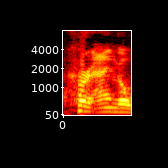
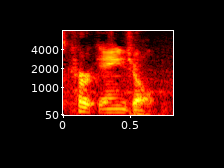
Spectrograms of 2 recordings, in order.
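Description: First: Said in the usual way. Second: "Kirk Angel" with Angel like the heavenly being; deliberately wrong "Kirk Angel"; mispronounced name. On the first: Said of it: "Kurt Angle was Kirk Angel". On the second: Retold or imitated. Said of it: "mispronounce everyone's name".

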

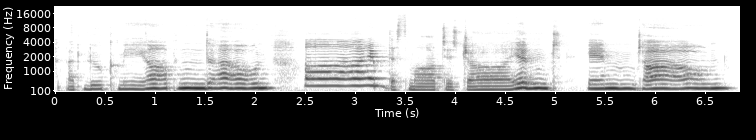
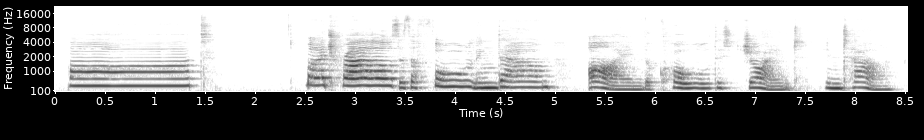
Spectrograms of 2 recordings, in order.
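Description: First: Sung, slow, loud, stretched-out boast; sung, draw out the last line like a grand finale; sung, triumphant slowed-down ending; proud sung finish. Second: Sung, slow, drawn-out lament that fades; sung, let the boast sag into a shivery complaint; sung, forlorn slowed finale; sadder sung ending. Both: A narrator's reading. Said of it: "singing to himself".

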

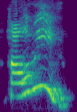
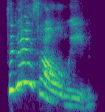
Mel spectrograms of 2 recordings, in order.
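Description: First: Excited announcement. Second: Said in the usual way. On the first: A narrator's reading. Reading the story to viewers, "Halloween" said high and thrilled. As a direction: sing out "Halloween" like the best day of the year. Narrator announces favourite day.

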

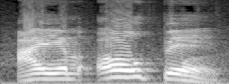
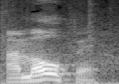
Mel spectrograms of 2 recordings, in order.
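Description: First: Loud, higher, emphatic call; insistent shout. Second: Said in the usual way. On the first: Real, not acted. Player calling for the ball, insistent shout.

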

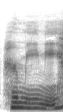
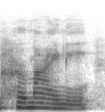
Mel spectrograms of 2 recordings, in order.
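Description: First: Hermine said her-MEE-nee; German pronunciation. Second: Hermione said her-MY-nee; English pronunciation. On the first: Unsure how the name goes, Hermine as her-MEE-nee. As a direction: put "me" in the middle of Hermine. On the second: Unsure how the name goes, Hermione as her-MY-nee. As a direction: put "my" in the middle of Hermione. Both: Shown as a demonstration. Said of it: "when you say this woman's name".

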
